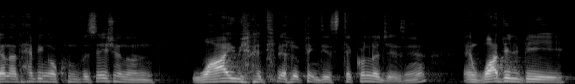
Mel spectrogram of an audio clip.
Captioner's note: chuckles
